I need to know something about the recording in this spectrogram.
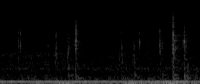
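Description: Computer keyboard typing: a quick run of faint keystrokes over a low, steady hum.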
